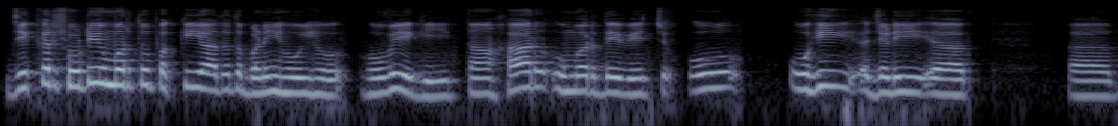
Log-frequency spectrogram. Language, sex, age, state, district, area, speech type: Punjabi, male, 45-60, Punjab, Rupnagar, urban, spontaneous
